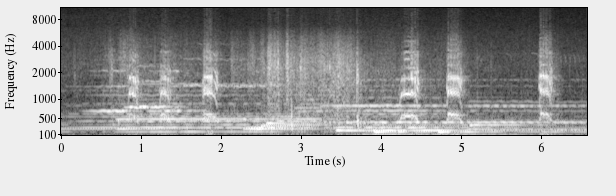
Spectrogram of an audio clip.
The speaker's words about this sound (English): the raven drops down beside her.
